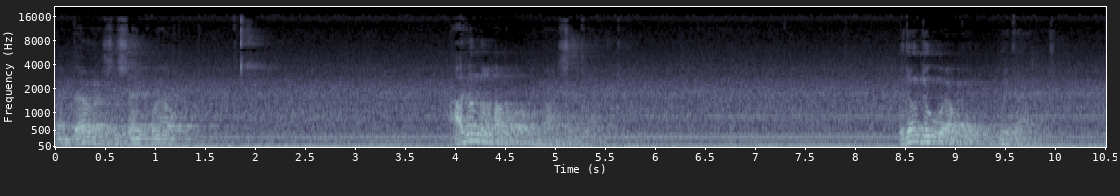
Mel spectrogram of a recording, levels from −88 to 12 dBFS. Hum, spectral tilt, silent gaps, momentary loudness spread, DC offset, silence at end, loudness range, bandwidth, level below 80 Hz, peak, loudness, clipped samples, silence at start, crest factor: none; -7 dB/octave; none; 13 LU; under 0.1%; 0 s; 6 LU; 17.5 kHz; -34 dBFS; -6 dBFS; -25 LUFS; under 0.1%; 0 s; 18 dB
